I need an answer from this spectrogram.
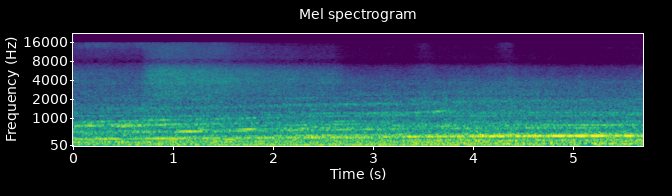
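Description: Tobu 9050 series train running, with steady wheel and running noise and several motor tones slowly rising in pitch. A hiss rises briefly over the running noise from about a second in.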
